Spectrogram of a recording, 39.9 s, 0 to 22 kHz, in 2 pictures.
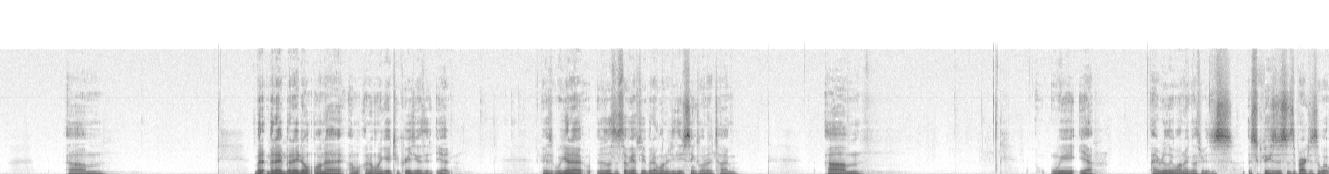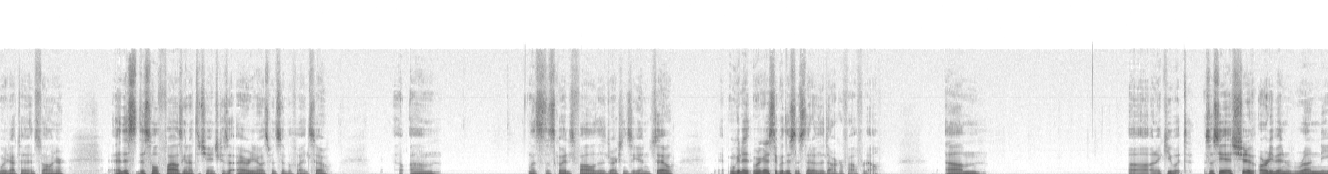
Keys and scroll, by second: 3.4-12.8 typing, 14.1-19.9 typing, 21.3-25.5 typing, 25.9 ctrl+a, 26.1 ctrl+a, 27.4 ctrl+[, 27.6 ctrl+j, 27.6-29.9 typing, 33.0 j, 33.2 j, 33.3 j, 35.6-36.3 typing, 38.3 h, 38.6 h, 38.6 h.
